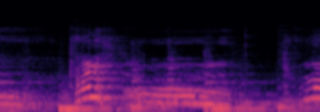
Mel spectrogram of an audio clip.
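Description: Siberian husky 'talking': drawn-out, yowling vocalizations that rise and then fall in pitch, one tailing off just after the start and a longer one from about half a second in. Background music with a steady low beat runs underneath.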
